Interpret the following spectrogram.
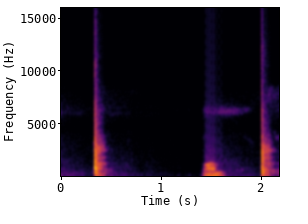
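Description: Two short, sharp snaps made by a hand beside a man's ear, about a second and a half apart, the kind used to check whether he can hear; a single short spoken word falls between them.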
